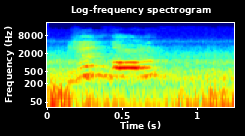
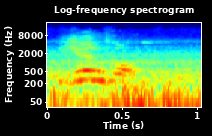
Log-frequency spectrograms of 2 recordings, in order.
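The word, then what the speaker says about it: une gomme: Noun pronunciation is same in singular and plural both. If I am talking about one eraser, then I will say yun gom.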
